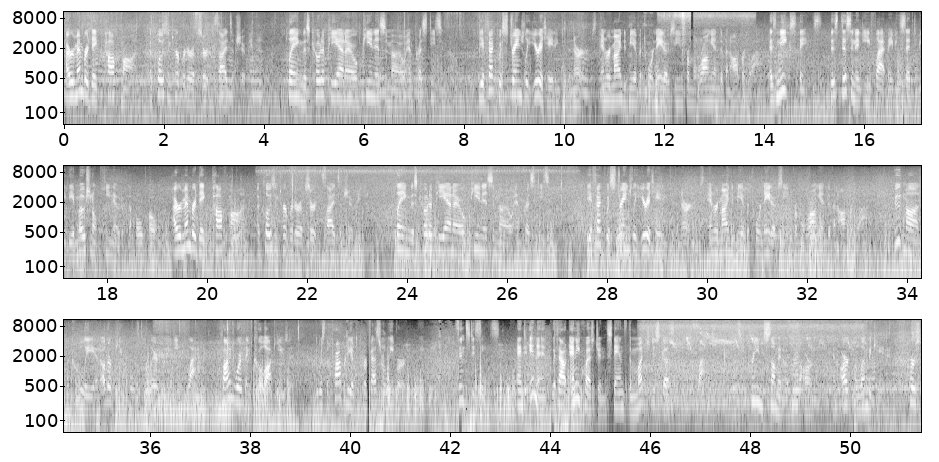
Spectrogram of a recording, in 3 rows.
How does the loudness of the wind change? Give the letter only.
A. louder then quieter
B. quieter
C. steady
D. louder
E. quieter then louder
D.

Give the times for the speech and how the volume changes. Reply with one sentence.
You can hear the speech from 0.0 to 51.4 s, at a steady volume.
